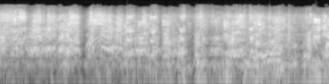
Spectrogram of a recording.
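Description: Weaned piglets about fifteen days old grunting, oinking and squealing together in a pen, loud and close, a dense jostling chorus with no pauses.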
